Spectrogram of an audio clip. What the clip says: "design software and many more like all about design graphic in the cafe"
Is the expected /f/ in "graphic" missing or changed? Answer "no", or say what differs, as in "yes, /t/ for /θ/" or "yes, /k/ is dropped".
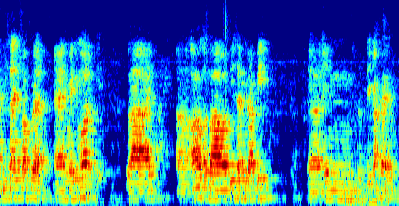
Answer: yes, /p/ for /f/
